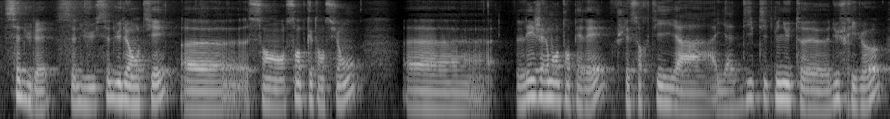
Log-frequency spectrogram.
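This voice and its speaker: A young Belgian man with a Belgian French accent, telling a deadpan comic story to the camera in a halting way, full of filler sounds. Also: fairly low pitch. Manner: hesitant, full of filler sounds, with sudden mock-outraged yelps. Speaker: comedy vlogger.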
